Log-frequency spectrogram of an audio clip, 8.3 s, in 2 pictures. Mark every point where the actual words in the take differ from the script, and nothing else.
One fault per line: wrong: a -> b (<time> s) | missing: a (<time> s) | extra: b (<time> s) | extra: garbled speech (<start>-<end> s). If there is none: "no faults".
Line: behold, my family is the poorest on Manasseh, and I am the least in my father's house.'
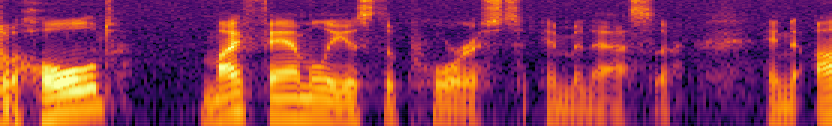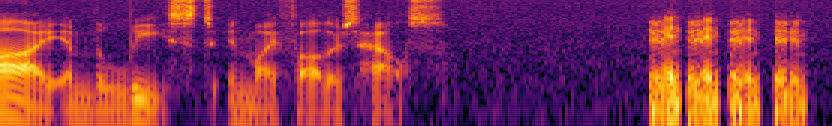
wrong: on -> in (2.7 s)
